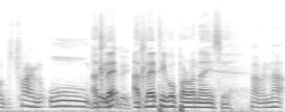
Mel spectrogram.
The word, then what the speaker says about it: Atlético Paranaense: How do you pronounce that club, by the way? I was trying all day today. Atlético Paranaense.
